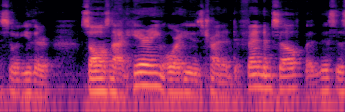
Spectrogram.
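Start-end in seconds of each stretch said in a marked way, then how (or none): none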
